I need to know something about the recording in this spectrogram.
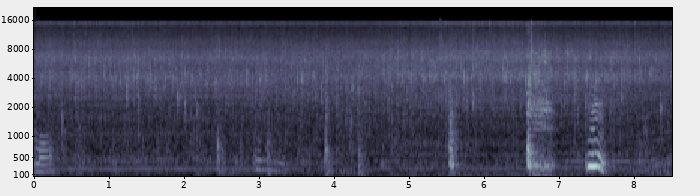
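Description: Fish frying in hot oil: a steady sizzle with scattered small crackles and pops. Near the end come two short voiced sounds, the second the loudest moment.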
